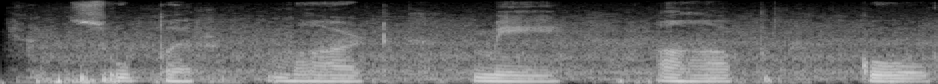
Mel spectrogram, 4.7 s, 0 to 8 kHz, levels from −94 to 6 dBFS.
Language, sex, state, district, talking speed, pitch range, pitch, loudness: Hindi, male, Haryana, Rohtak, 50 wpm, 105-115 Hz, 110 Hz, -20 LUFS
